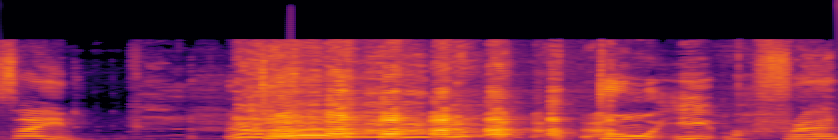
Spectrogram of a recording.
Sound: all laughing

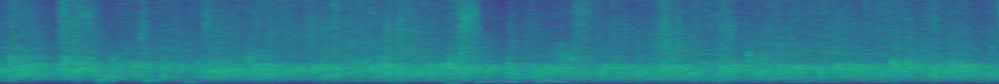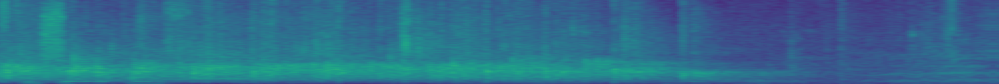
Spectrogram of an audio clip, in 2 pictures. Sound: applause

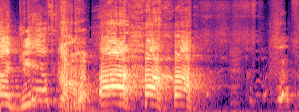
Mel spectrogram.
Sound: doomed laughter

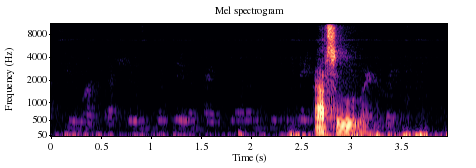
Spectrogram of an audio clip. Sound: faintly speaking

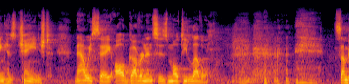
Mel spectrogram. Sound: chuckles

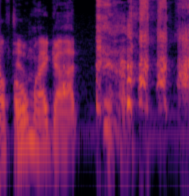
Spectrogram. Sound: laughs

